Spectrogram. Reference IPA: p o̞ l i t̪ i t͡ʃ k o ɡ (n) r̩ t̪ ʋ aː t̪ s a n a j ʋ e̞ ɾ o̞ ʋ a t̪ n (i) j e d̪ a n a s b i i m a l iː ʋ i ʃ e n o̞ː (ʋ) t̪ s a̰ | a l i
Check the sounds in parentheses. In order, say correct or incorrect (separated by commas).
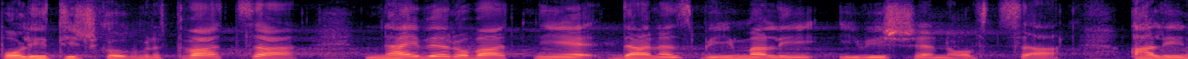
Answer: incorrect, correct, correct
